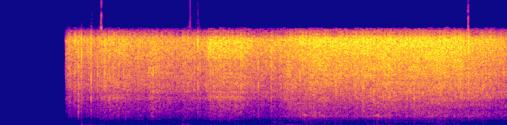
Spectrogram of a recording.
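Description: Diced potatoes, carrots and green peas sizzling steadily in hot coconut oil in a stainless steel pan while being stirred, as they are sautéed to coat them in oil. The sizzle cuts in suddenly less than a second in.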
